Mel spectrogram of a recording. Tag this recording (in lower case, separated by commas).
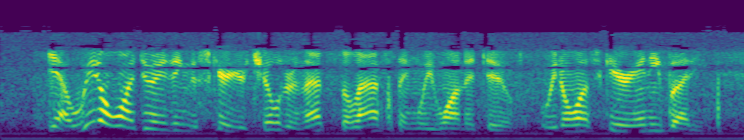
speech, human voice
